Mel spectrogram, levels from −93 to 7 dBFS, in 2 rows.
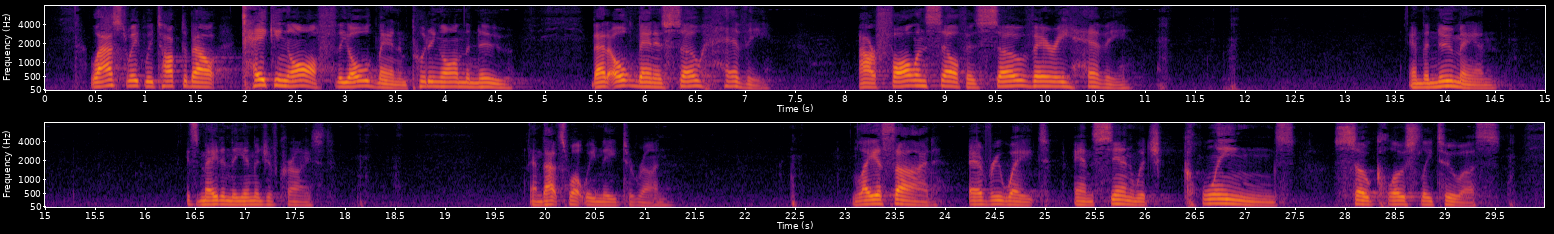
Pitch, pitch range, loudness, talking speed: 135 Hz, 115-160 Hz, -27 LUFS, 115 wpm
